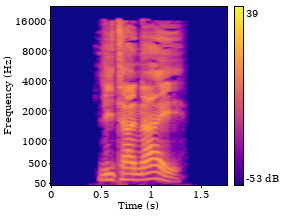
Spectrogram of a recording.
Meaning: 1. litany 2. a recurring lecture, an annoyingly repeated admonition or enumeration
- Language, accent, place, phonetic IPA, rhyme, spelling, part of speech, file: German, Germany, Berlin, [litaˈnaɪ̯], -aɪ̯, Litanei, noun, De-Litanei.ogg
